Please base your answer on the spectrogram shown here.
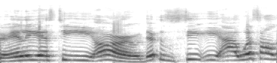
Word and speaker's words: Leicester: Y'all call it Leicester, Lester.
